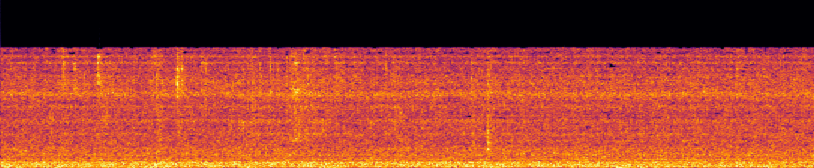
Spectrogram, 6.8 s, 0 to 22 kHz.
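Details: GE window air conditioner AHC12LYW1/ACH14AZW1 that beeped, showed 88 and shut off after five seconds, after control board bypass rewiring: steady even airflow with faint motor hum, no beeping or cycling off, running normally.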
